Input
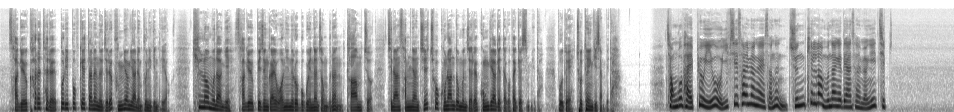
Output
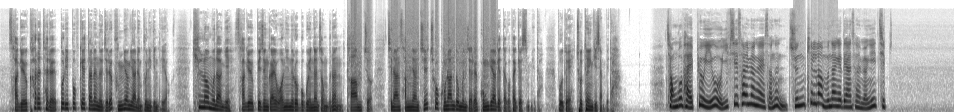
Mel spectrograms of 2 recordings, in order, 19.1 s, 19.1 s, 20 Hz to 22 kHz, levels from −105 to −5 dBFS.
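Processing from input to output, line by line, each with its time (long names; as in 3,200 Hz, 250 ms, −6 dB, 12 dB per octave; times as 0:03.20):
0:06.86–0:09.96: one scale factor per block 5 bits
0:15.85–0:16.75: mu-law and A-law mismatch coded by A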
